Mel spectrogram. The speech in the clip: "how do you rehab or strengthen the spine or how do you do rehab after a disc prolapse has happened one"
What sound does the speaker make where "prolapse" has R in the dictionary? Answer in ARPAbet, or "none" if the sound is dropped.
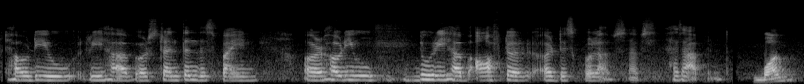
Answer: L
